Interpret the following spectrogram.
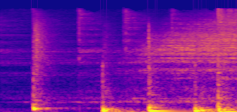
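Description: Opening of a recorded indie song on drums alone: four separate drum hits about half a second apart, each left to ring, before the rest of the band comes in.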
